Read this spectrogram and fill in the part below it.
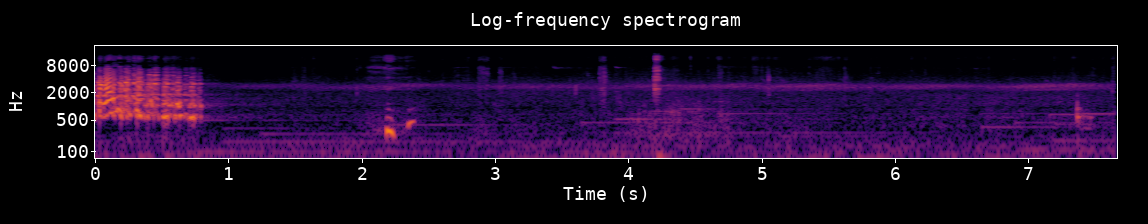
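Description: Bourbon Red and Black Spanish turkeys gobbling outdoors on a homestead, one loud burst of gobbling at the start followed by a few short, softer calls and clucks spread over a quiet background.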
